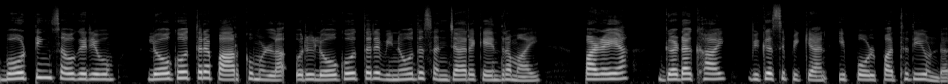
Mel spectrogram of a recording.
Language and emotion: Malayalam, neutral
